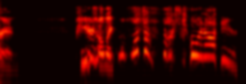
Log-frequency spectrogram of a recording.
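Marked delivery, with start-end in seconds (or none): 1.8-3.6 very high, crying-out disbelief; hammed-up freak-out in a high voice; bewildered outburst. Acting out Peter seeing the dead return, high bewildered cry.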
